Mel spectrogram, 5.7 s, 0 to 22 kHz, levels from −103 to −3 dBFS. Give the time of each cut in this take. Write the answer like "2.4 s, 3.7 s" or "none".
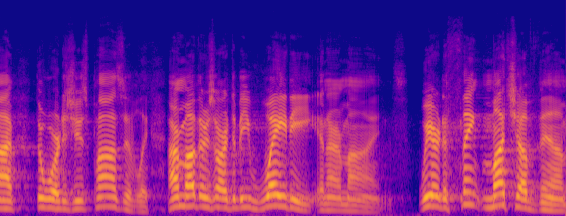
4.1 s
